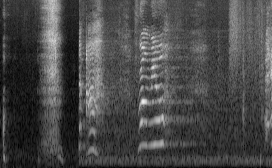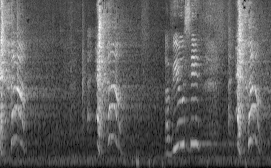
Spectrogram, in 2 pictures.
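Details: Sneezing fit on a live stream: a run of repeated sharp, wet sneezes, each with a voiced cry, over steady background hum.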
